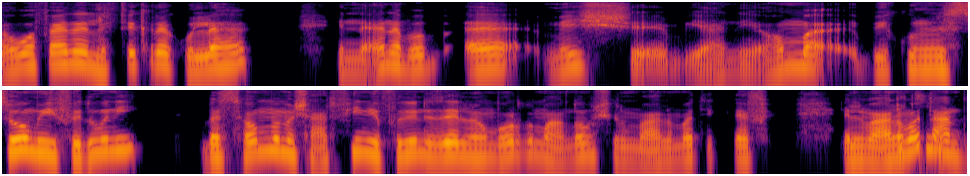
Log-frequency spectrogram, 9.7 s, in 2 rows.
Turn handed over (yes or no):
no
